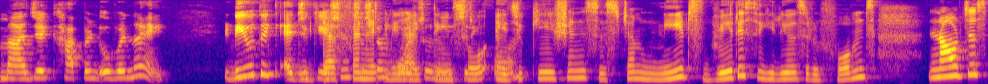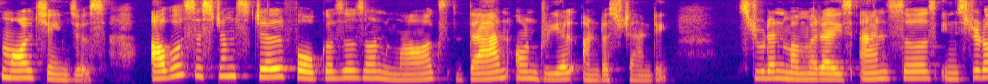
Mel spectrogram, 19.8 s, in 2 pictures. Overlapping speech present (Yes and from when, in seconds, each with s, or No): Yes, from 3.2 s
